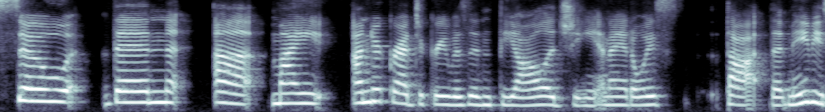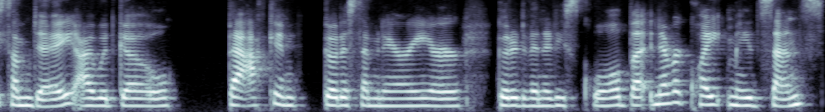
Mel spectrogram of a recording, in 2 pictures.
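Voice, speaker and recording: Against a quiet background, a woman speaks in an unremarkable speaking voice at a moderate pace. Her pitch is fairly high, with ordinary pitch variation. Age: 30s. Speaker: producer and writer. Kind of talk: casual chat.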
